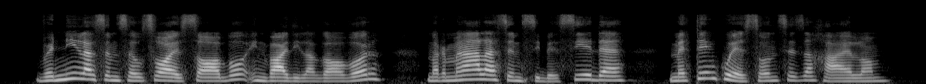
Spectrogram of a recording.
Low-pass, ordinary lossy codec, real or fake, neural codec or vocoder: 10.8 kHz; AAC, 48 kbps; fake; codec, 16 kHz in and 24 kHz out, 0.9 kbps, LongCat-Audio-Codec, four codebook decoder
